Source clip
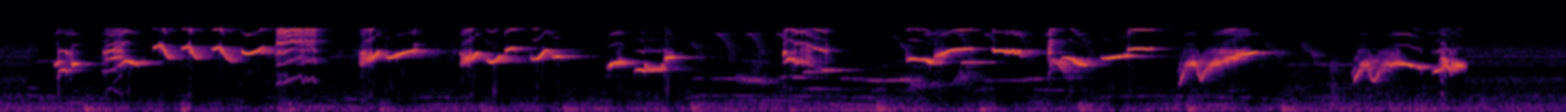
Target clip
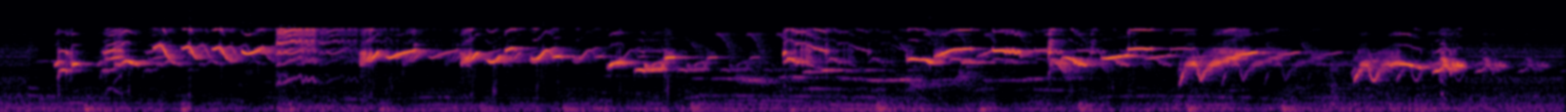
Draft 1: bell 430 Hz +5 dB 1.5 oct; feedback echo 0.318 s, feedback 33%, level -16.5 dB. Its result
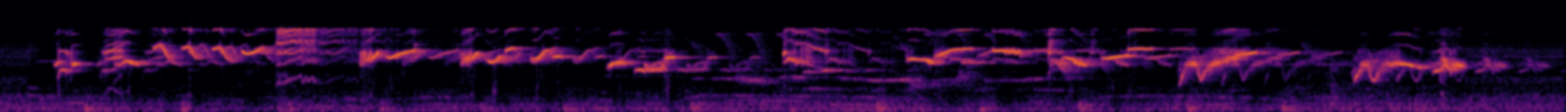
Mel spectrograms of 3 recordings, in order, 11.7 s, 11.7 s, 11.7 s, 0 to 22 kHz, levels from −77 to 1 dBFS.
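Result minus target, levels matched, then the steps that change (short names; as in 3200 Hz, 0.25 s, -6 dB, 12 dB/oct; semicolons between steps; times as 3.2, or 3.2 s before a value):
500 Hz band +4.0 dB
remove: bell 430 Hz +5 dB 1.5 oct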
